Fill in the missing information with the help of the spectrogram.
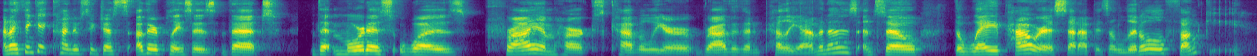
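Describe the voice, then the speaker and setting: A woman with a notably low voice co-hosts a relaxed book-club podcast. She works through the text in a measured, analytical way and keeps raising questions. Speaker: podcast co-host.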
